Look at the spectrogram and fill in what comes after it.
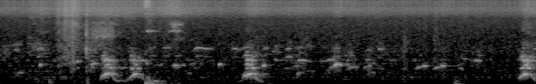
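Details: Dogs barking on a property to warn off coyotes howling nearby and tell them to stay away; a few short, distant barks come in clusters a second or two apart over a quiet background, with faint human voices.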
